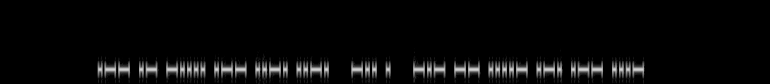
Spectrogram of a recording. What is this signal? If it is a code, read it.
Morse code, heard as a keyed tone, about 36 wpm, 700 Hz. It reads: WA6WFF DE KM4RWV
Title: USA Callsign DE Callsign 35wpm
